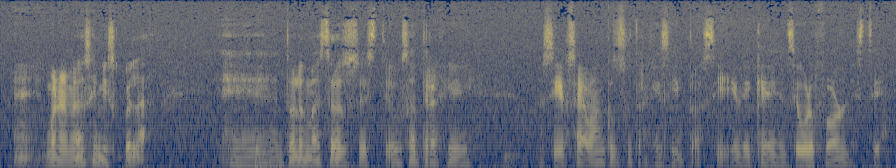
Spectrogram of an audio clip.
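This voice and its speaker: Pausing long and often, a man talks at a fairly slow pace with a fairly low pitch and fairly even intonation. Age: young. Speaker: podcast host. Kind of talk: casual monologue. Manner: hesitant.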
